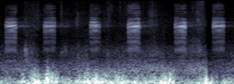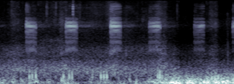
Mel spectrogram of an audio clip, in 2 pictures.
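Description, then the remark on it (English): A corncrake calls over and over in harsh, rasping double notes at a steady rhythm, heard through heavy wind rumble and rustling noise, recorded on Owey Island off Donegal. “Here, do you want to hear some corncrake? This is some really badly recorded calling that I took up on Owy Island off Donegal some years ago.”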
